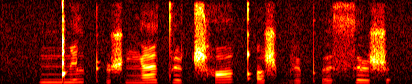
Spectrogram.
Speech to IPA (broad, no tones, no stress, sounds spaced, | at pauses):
ŋ͡ǃ i l pʼ y ʂ ŋ æ t e ʈ͡ʂʰ ɑ qʼ ɑ ʂ b ø pʼ ɯ s ɯ ʂ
